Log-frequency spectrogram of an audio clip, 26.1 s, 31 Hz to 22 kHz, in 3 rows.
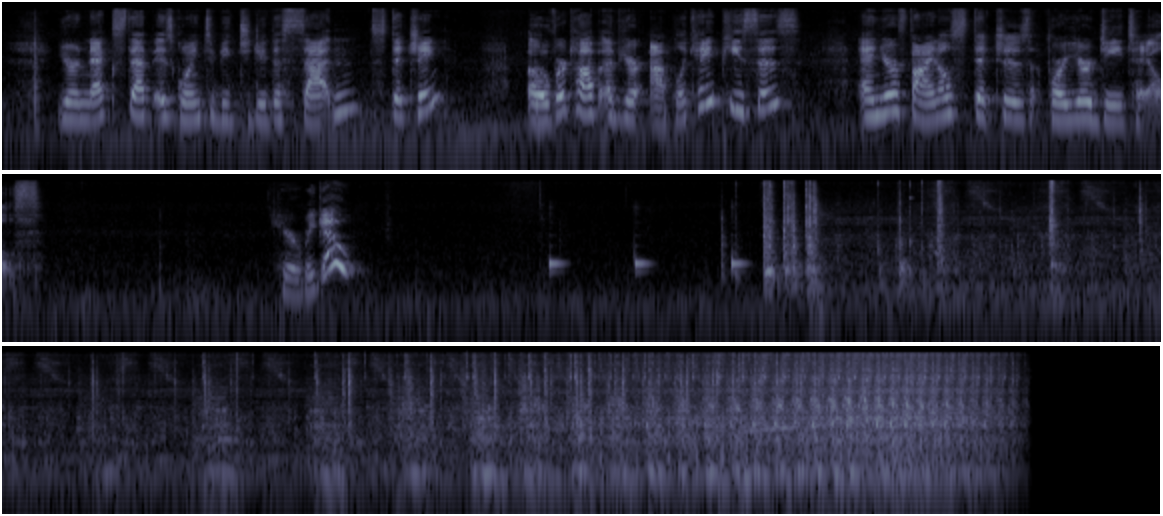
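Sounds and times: short beeps: 12.8s - 13.6s
embroidery machine stitching: 14.4s - 25.1s
machine whine: 14.9s - 25.0s.

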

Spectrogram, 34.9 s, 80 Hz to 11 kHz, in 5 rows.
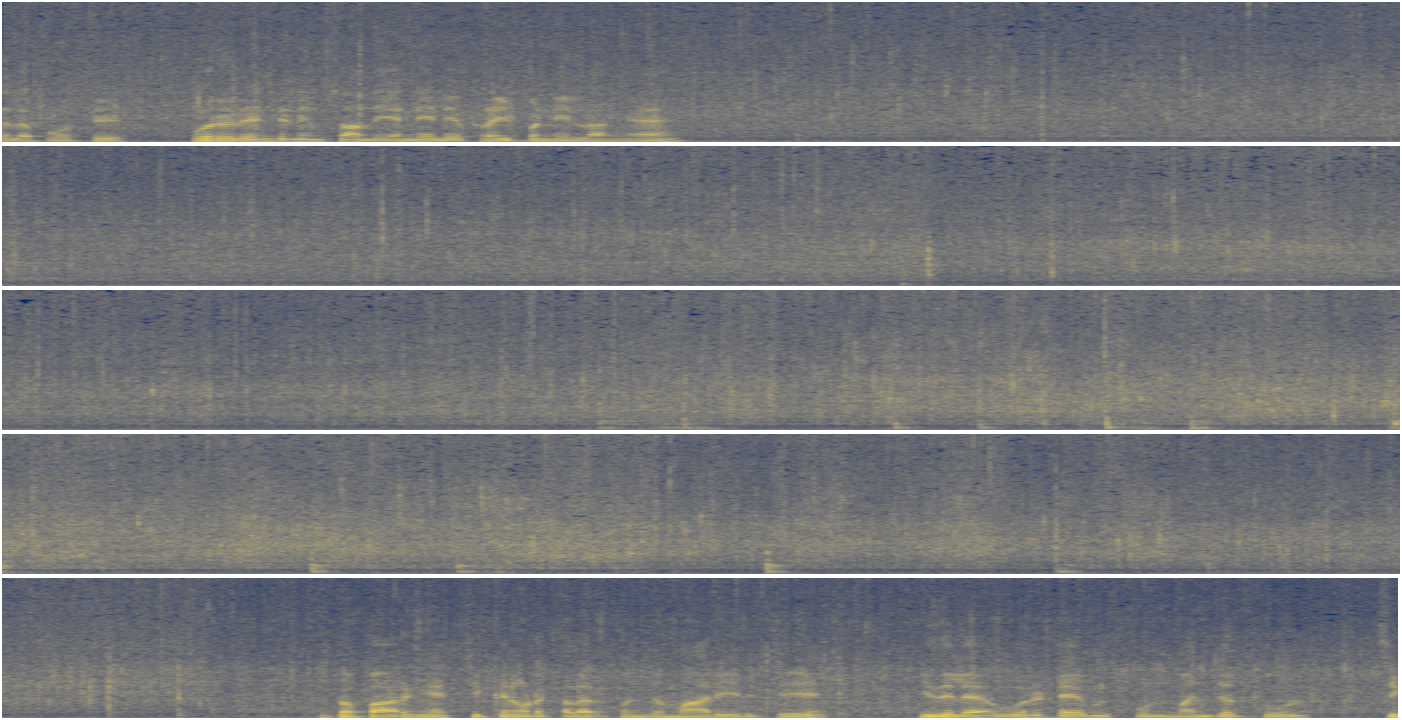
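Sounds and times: chicken sizzling in oil: 0.0s - 34.9s
spatula knocking and scraping pan: 16.9s - 26.6s.

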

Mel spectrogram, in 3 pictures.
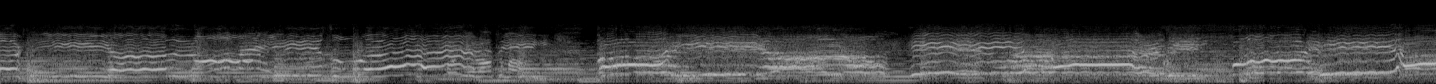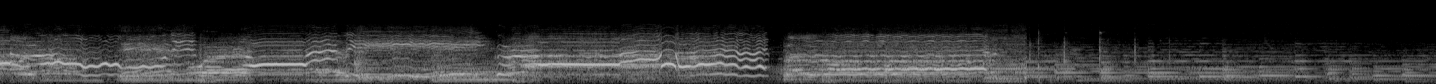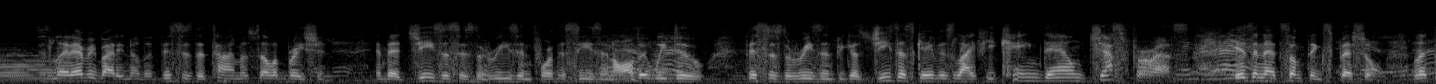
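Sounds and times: gospel singing: 0.0s - 24.8s, 29.1s - 43.0s
instrumental accompaniment: 0.0s - 29.4s.

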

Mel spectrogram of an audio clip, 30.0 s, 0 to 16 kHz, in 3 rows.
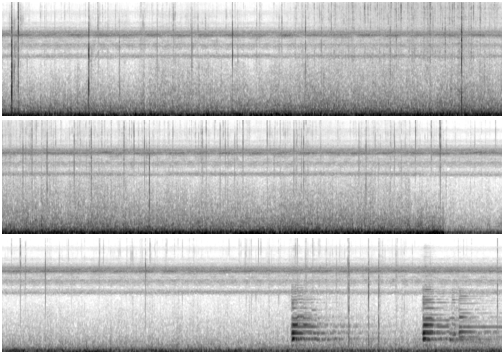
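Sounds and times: bonfire crackling and rumbling: 0.0s - 30.0s
crickets chirping: 0.0s - 30.0s
musical notes: 25.8s - 27.3s, 28.4s - 30.0s.

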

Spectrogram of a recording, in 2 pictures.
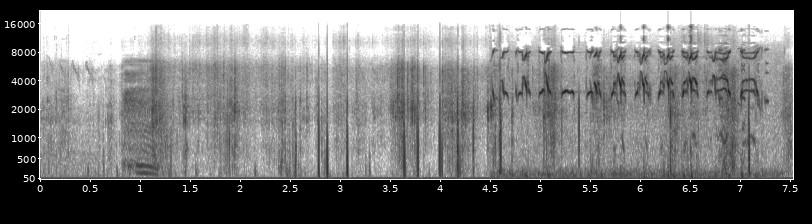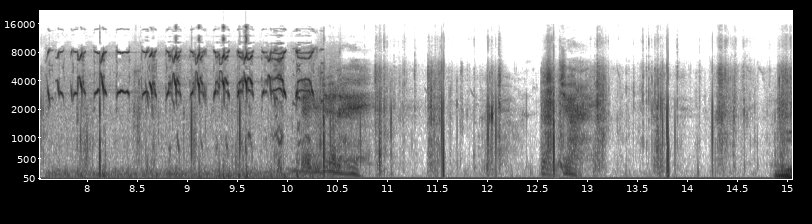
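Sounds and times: footsteps crunching on stones: 1.2s - 8.8s, 10.1s - 14.9s
small animal chirping: 4.5s - 10.5s.

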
